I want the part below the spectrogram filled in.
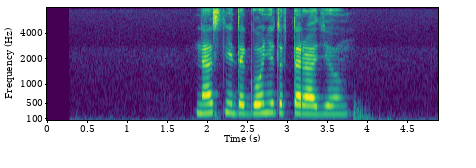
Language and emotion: Russian, neutral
